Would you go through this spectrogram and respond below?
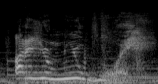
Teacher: we often remove the F or V sound in of also the T because it is between two vowel sounds becomes the American T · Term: connected speech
